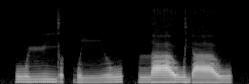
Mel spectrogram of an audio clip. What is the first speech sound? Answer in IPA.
w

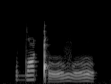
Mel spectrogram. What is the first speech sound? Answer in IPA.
dˤ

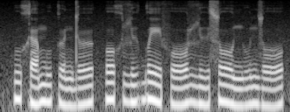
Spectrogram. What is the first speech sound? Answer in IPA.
u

